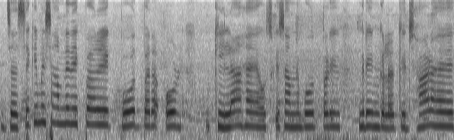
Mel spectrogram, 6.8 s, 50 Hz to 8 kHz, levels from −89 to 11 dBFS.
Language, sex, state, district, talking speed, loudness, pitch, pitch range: Hindi, female, Delhi, New Delhi, 195 wpm, -13 LUFS, 260 Hz, 250-280 Hz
